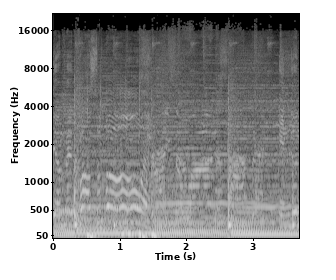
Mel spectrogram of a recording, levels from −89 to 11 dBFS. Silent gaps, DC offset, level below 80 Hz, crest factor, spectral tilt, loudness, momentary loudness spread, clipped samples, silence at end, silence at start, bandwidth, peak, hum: none; 0.8%; -16 dBFS; 10 dB; -6 dB/octave; -11 LUFS; 3 LU; under 0.1%; 0 s; 0 s; 18 kHz; 0 dBFS; none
